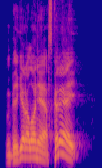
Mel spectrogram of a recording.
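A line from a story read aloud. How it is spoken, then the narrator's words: Shouting. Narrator (Russian): кричал Адлет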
